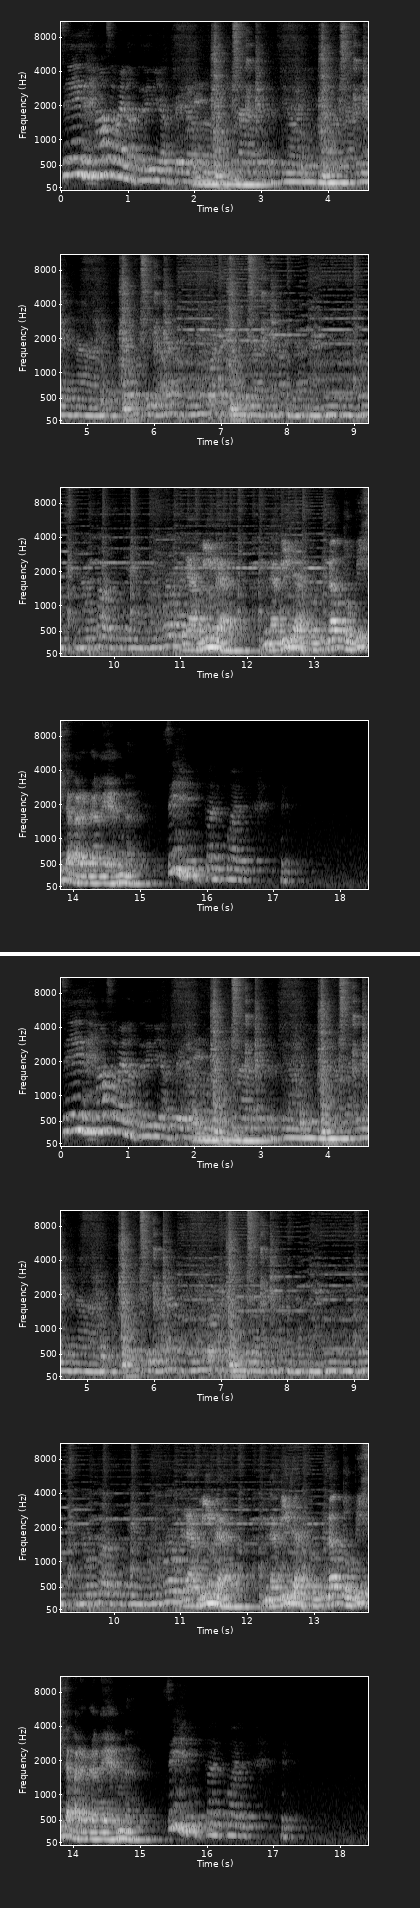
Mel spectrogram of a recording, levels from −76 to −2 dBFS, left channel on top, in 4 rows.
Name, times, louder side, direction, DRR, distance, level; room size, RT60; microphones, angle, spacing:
voice 1, 0.0-11.7 12.2-12.8 15.4-17.2, equal, 70° left, -6 dB, 0.6 m, -27 dB
sound 1, 1.5-8.1, right 1 dB, 75° right, 0.7 m, -31 dB
voice 2, 1.9-2.9 11.0-11.9 12.3-15.0, equal, 30° right, -3 dB, 0.6 m, -21 dB
sound 2, 6.3-13.3, left 2 dB, 20° left, 0.3 m, -35 dB
2.4 x 2.3 x 2.9 m, 1.0 s
head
